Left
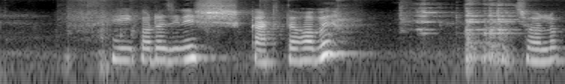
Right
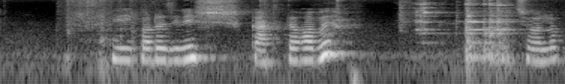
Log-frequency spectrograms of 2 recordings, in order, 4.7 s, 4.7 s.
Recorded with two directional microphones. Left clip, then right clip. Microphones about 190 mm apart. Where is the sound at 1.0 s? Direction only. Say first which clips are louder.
Even; 15° right (ahead or behind).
